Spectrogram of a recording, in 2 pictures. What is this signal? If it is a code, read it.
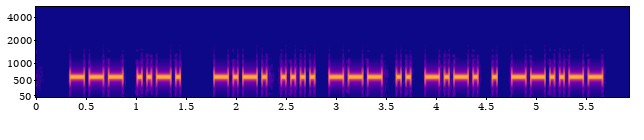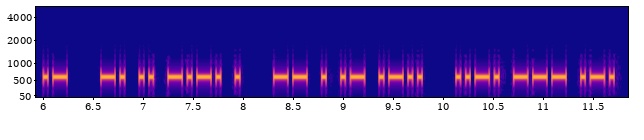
Morse code, heard as a keyed tone, about 25 wpm, 600 Hz. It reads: OF CHOICE, A NICE MEAL FOR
